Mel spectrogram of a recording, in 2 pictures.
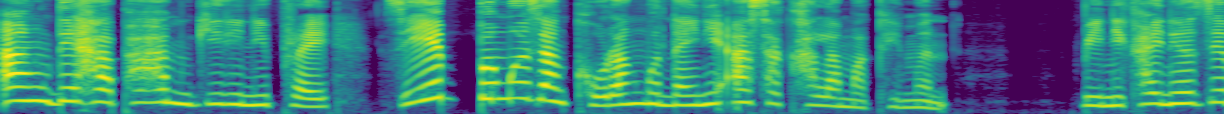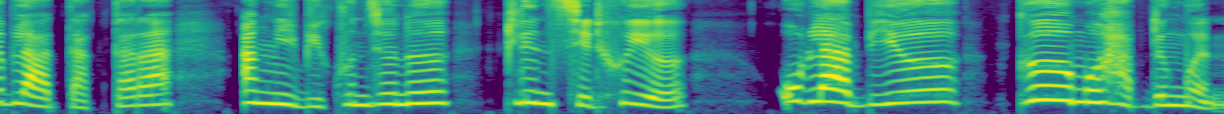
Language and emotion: Bodo, surprised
